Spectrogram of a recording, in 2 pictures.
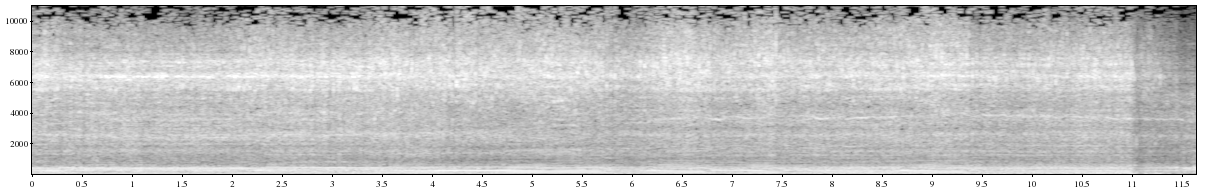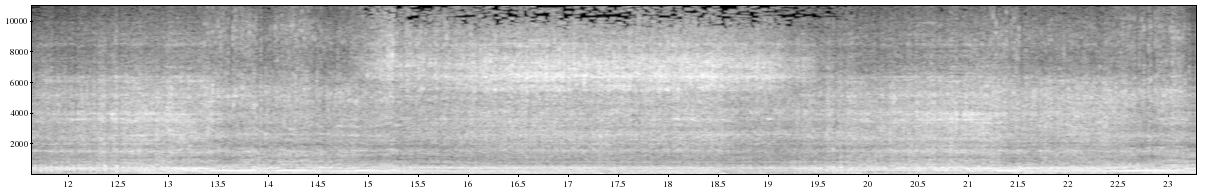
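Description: ATV engine running while the quad is ridden along a gravel track, its pitch rising and falling as the throttle changes.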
